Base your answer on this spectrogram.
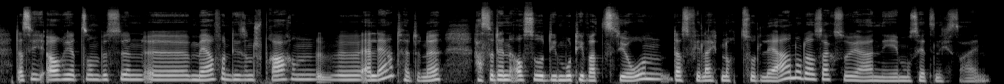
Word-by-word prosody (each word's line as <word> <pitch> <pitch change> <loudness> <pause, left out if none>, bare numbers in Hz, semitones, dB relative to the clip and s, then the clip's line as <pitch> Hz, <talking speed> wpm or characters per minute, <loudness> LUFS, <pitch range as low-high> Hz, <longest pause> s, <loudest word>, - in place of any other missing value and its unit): dass 200 +2 +4
ich 235 - -3
auch 215 +1 +5
jetzt 225 -2 0
so 225 - +1
'n 220 - -1
bisschen, 220 0 -1
äh, 210 0 0
mehr 210 +1 +2
von 240 -1 -3
diesen 215 0 -2
Sprachen, 225 +1 -1
äh, 210 0 +1
erlernt 235 - +1
hätte“, 185 -3 -5
ne? 195 +7 +1 0.3
Hast 200 - 0
du - - +4
denn 210 -1 +4
auch 205 +1 +2
so 210 0 +3
die 200 0 -1
Motivation, 200 +4 +1
das 200 -1 +1
vielleicht 185 -2 -2
noch 185 -1 -3
zu 190 - -3
lernen 185 - +1
oder 260 -5 +2
sagst 230 -1 -3
du: 200 - -2
„Ja, 175 -2 -1
ne, 170 -1 -4
muss 170 -2 -3
jetzt 170 -2 -5
nicht 150 -1 -9
sein?“ 75 0 -12
210 Hz, 220 wpm, -21 LUFS, 185-220 Hz, 0.3 s, auch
